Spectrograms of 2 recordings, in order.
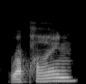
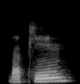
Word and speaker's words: rapine: Rapine, rapine, rap, or cat, okay. Pine. It's like it's sort of like it sounds like in or ein, pine in the UK. Rapine or rapine in British. British in English, but in the UK. The stress is on the first syllable.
